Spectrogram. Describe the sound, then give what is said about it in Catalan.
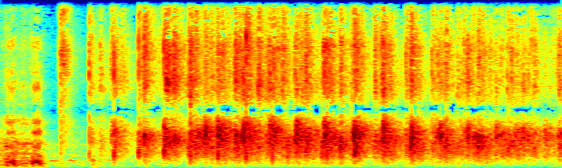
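An audience applauds a guest speaker as he is introduced, with a dense, steady patter of many hands clapping, sustained for several seconds at a fairly even loudness, with no one speaking over it. “Per tant, no sé si he de dir alguna cosa més, que feu el favor d'aplaudir-lo, que és molt amic meu, perquè és molt bon professional.”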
